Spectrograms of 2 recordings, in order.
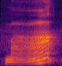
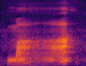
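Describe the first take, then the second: First: The pitch rises steadily from middle to high. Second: The pitch dips low and then rises again. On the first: "as in the second tone" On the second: "which is third tone"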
